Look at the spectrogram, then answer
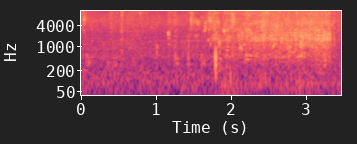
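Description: Water poured from a container into a cooking pot while cooking shing fish in a rural village style, a steady trickling stream that grows fuller and louder, with a few small clinks and splashes early on.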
